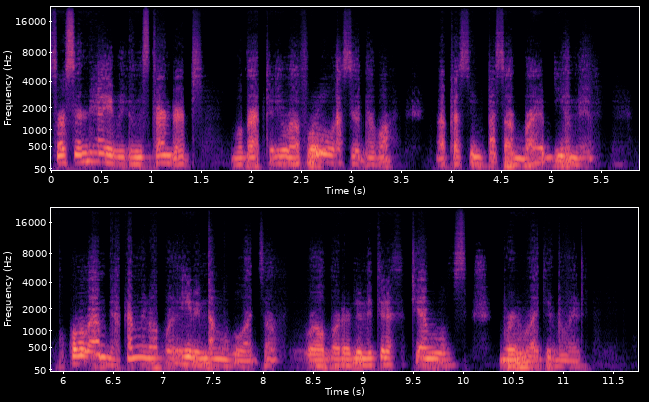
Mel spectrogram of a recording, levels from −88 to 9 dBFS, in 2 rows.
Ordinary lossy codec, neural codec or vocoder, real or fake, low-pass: none; codec, 44.1 kHz, 0.9 kbps, DAC; fake; none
